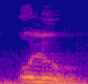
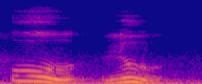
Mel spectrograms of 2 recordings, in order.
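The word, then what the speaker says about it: أولو: So don't pronounce oo, lu. The waw is not supposed to be. Ulu.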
